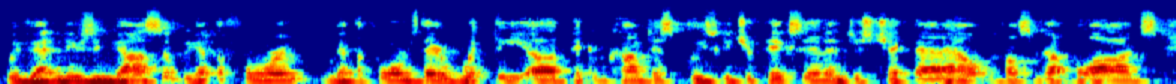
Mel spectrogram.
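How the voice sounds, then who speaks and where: A man's voice: on the high side, steady tone, fairly quick, few pauses, mellow, low-quality recording. A man co-hosting a wrestling podcast in casual chat, answering listener questions in a blunt, joking way. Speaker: podcast co-host.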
